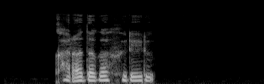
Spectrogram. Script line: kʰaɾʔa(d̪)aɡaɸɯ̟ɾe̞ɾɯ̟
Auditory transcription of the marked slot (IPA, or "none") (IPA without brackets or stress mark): d̪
